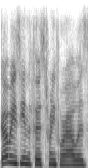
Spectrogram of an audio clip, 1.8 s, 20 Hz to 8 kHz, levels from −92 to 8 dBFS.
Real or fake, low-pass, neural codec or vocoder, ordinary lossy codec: fake; 7.2 kHz; vocoder, 22.05 kHz, 80 mel bands, Vocos; Opus, 32 kbps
